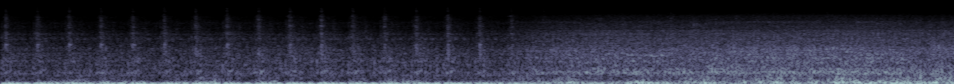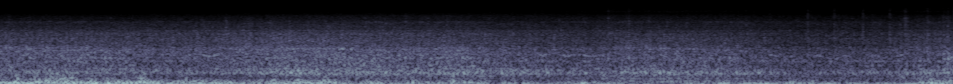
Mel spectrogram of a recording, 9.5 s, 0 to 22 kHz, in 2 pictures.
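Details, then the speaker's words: 1999 Honda Accord, nearly 200,000 miles, misfire codes P1399, P0303, P0301 after a cold snap; uneven, stumbling, lumpy idle, spits and sputters as a cylinder is disconnected; cause suspected, not confirmed. "look at the Idol's terrible that one made it spit and sputter"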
